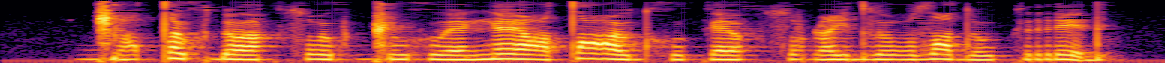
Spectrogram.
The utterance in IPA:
ɡ͡ǁ iː d tˤ ɛ xʷ ɗ ʌː k sˤ uː xʷ ɡ͡ǁ o xʷ ɛː ŋ ɛː tˤ uː d xʷ ʌ k ɛː xʷ sˤ u ɡ iː d l uː zˤ i d uː k r e d

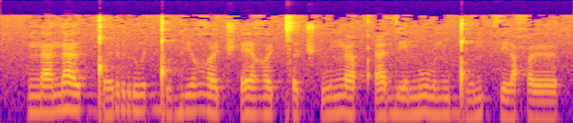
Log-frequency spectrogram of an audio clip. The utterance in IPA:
n a˨˦ n a˨˦ ə̯ ɡ͡ǃ œ˨˦ r u˨˦ ə̯ ɡ͡ǃ u˨ ɡ y˨˦ ʁ œ˨ t͡ʃʼ ɛ˨ ʁ ø˨ ǀ ə˨ t͡ʃʼ u˨˦ ŋ œ˨ qʼ ɛ˨˦ d e˨˦ n w u˨˦ n ɡ͡ǃ u˨˦ n t͡s e˨ ə̯ ħ œ˨

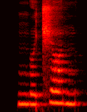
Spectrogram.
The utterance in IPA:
ŋ ə t͡ʃ ɐ n

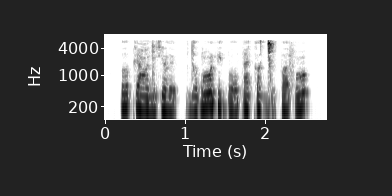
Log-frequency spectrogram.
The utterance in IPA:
ɤ k ɛ ʕ ə̃ d ə̃ ç ə̃ l ʏ | d ɤ ɓ ɔ̃ pʲ ə ɓ o p æ k ʌ ɡ͡ǀ ʏ p ʌ f ɔ̃

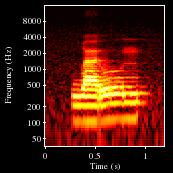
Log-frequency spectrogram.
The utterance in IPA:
w a˧ ɾ o˦ n

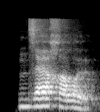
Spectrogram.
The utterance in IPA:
n z æ χ ɐ lˠ ʏ

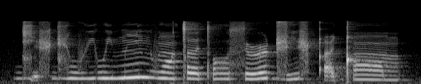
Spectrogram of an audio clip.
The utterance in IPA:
d͡ʑ ḭ ʂ d͡ʑ u v j u j m ĩ n v ɔ̃ ǀ ɜ tʼ ɔ̤ s ə˞ ɖ͡ʐ i̤ ʂ qʼ ḭ ǃʼ ɔ̃ m

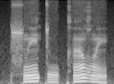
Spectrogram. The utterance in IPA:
sʷ ẽ t u kʰ ɐ̃ ʁʷ ẽ

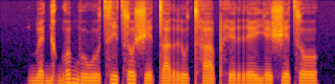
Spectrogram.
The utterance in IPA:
b ɛ˨ ɡ ɪ˨ ɡʷ e˦ b u˨ w u˨ t͡s i˦ t͡s o˦ ʃ e˨ t a˨ r u˨ tʰ a˨ pʰ ɪ˨ r eː˨ j e˨ ʃ e˦ t͡s o˦

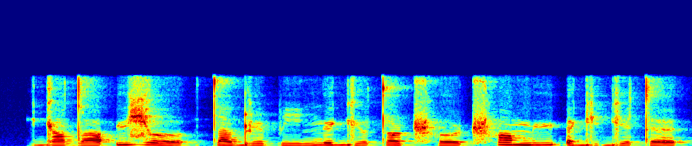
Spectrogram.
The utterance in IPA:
ɡʲ a dˤ ø ʔ y ʑ o | t̪ a ɖ ø p i ŋ ø ɡʲ o t̪ ɔ ʈ͡ʂʰ o ʈ͡ʂʰ ɔ m y ʔ ə ɡʲ ø ɡʲ œ t ə

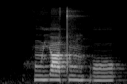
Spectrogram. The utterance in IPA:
h ũ˧ j a˧ t ũ˧ ɡ͡b o˧

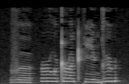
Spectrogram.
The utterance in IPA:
v ɵ˨˩ | ɹ uː˦ ʈ ɹ ɐ̃˦ ʈ k iː˨˩ ɳ ɡ ʉ˦ ɳ

